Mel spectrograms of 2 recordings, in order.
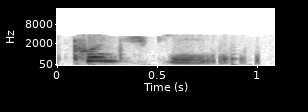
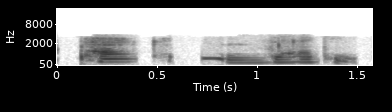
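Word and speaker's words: pączki: I has punschki. Punschki is that delicious dessert that looks like it's supposed to be pronounced Pak Zaki.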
